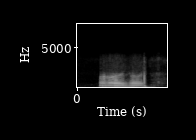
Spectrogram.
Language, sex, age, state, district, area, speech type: Santali, male, 30-45, Jharkhand, East Singhbhum, rural, conversation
